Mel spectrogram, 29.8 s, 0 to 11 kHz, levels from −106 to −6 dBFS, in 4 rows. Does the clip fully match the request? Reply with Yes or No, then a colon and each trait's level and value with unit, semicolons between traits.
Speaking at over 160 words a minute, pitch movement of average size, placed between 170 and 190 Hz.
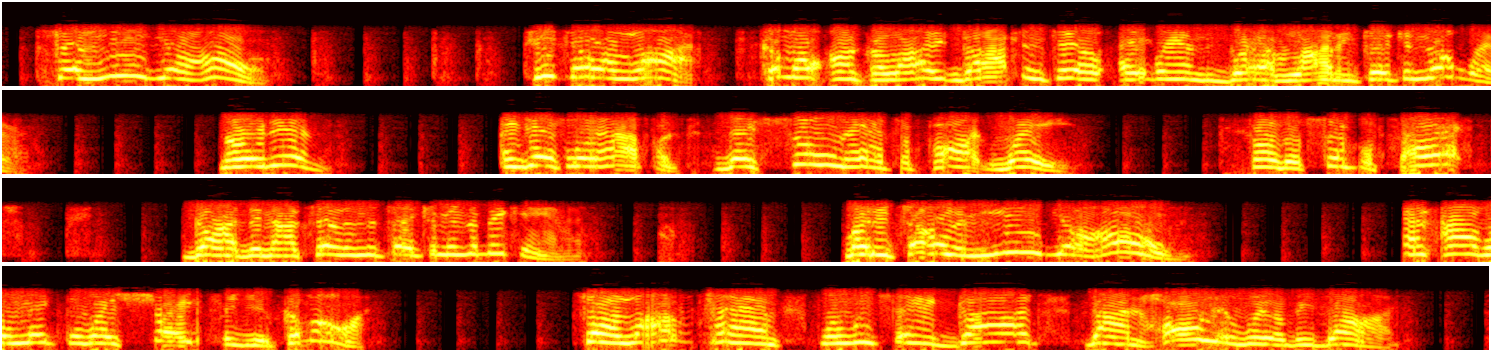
No: average, 170 wpm; average, 3.5 semitones; very high, 305 Hz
